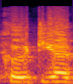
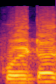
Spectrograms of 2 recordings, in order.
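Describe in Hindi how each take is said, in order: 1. शब्द के आखिर में एक extra 'iya' की आवाज़ आती है। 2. शब्द 'ta' की सादी आवाज़ पर खत्म होता है। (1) "प्रोनाउंस नहीं कर पा रहा था सही से वर्ड कोयटा का" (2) "कोयटा कहना चाह रहे हो?"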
